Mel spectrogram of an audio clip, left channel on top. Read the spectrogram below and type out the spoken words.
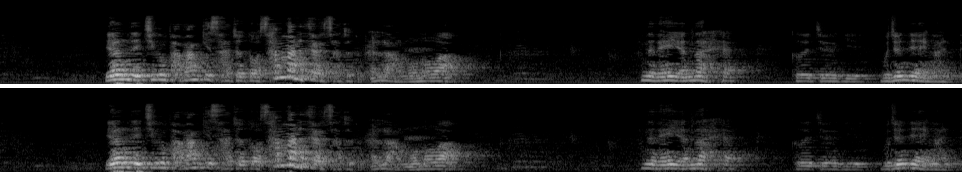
그런데 지금 밥 한 끼 사줘도 3만원짜리 사줘도 별로 안 고마워. 근데 내 옛날에 무전여행 할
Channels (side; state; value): both; normal; correlation 0.73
